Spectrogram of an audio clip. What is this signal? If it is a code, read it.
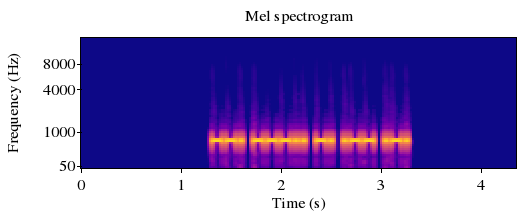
Morse code, heard as a keyed tone, about 34 wpm, 700 Hz. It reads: G8NWR
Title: DXCC-100 Call Signs - 5 Characters - 35wpm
